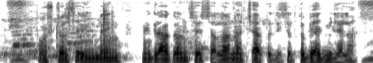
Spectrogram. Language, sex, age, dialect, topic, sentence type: Bhojpuri, male, 18-24, Western, banking, statement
